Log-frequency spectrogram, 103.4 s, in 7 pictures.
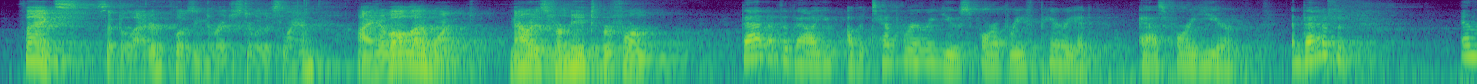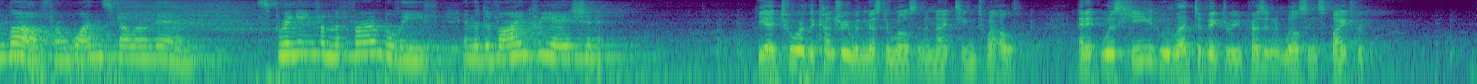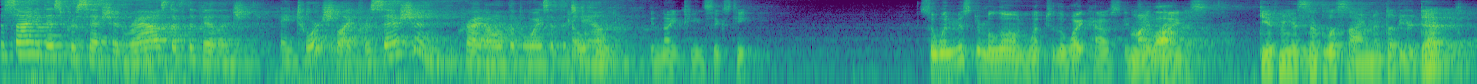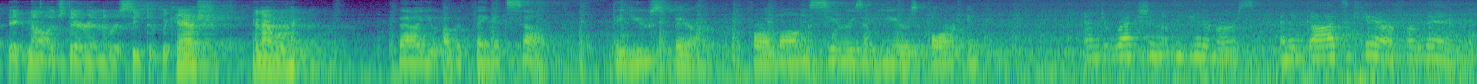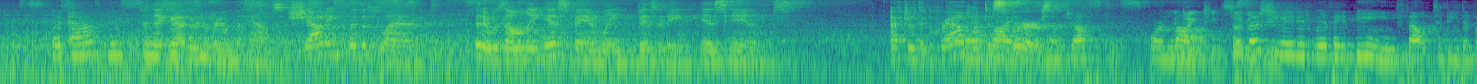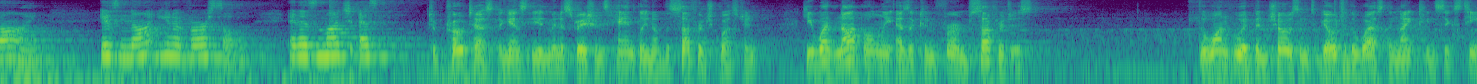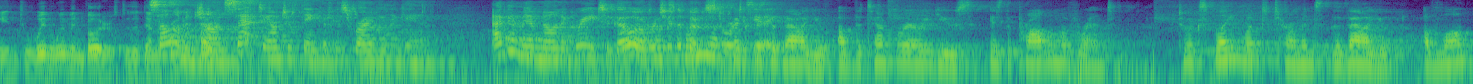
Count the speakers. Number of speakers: five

